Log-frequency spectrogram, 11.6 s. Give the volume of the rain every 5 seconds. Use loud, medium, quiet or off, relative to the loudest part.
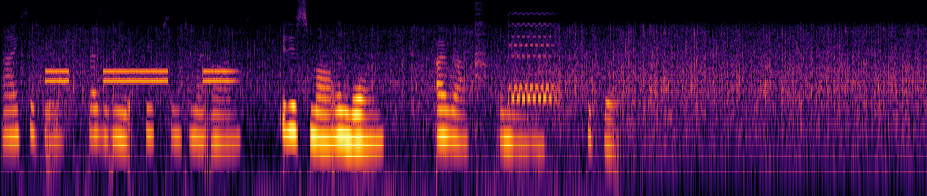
medium, loud, loud.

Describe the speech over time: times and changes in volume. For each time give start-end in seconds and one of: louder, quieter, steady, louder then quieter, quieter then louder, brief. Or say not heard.
0.0-7.9 louder then quieter.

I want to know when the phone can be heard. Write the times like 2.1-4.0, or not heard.
0.6-3.0, 5.9-7.0.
